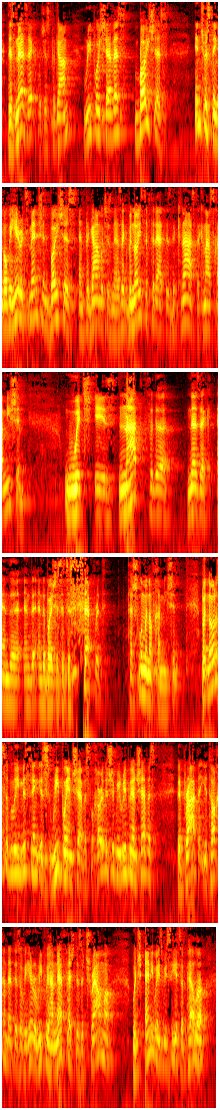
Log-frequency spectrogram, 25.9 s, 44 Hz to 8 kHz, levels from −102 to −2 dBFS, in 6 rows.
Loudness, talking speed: -23 LUFS, 190 wpm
